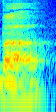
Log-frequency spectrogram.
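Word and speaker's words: בְּ: First, Bereshith is an inseparable preposition in front of it, ba, pronounced ba, and this means in or with.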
